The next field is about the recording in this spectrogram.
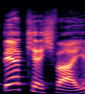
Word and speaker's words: Bierkirchweih: It's home of the Bierkirchweih Beer Festival. Did I say that right? – You did, Bierkirchweih.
